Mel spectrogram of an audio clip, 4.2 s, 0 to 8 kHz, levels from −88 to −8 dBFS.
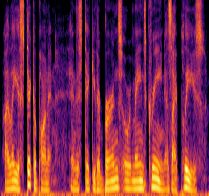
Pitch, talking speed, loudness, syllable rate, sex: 115 Hz, 245 wpm, -18 LUFS, 5.8 syllables/s, male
